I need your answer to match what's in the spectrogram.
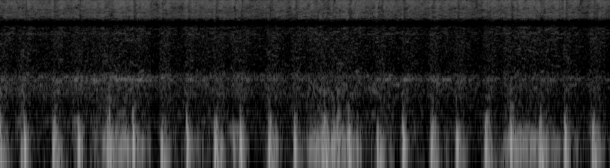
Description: I recorded my heartbeat after i had just got back from the store and boy is it pounding hard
